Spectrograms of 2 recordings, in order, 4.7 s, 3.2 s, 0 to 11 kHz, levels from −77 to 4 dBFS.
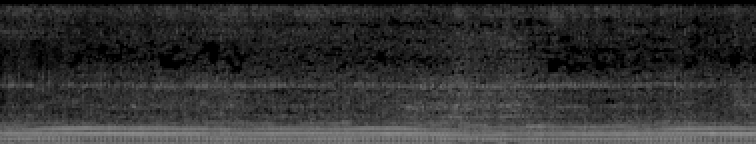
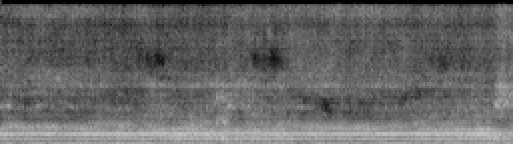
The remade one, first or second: second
